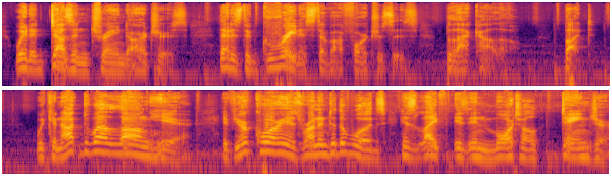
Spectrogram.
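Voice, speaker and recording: This is a put-on character voice. It moves along at a moderate pace. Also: man, medium pitch for a man. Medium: read story. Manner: stern, solemn.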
